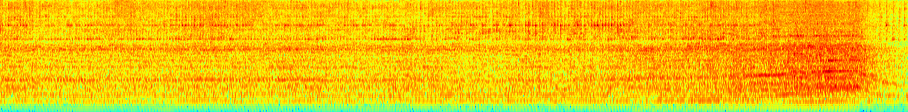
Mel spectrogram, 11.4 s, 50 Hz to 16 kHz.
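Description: A Stihl BR200 leaf blower runs at very low throttle among delicate plants, giving a steady, continuous motor drone throughout that swells slightly louder near the end.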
